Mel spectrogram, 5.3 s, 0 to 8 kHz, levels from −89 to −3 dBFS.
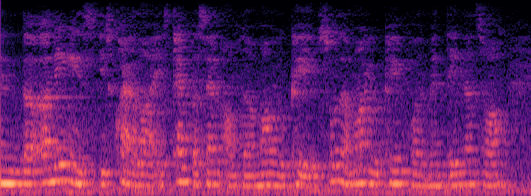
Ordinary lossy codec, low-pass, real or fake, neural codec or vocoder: Opus, 24 kbps; 7.2 kHz; real; none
